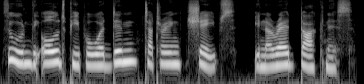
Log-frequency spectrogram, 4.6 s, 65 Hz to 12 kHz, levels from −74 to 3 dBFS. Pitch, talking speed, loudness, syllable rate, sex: 225 Hz, 160 wpm, -17 LUFS, 4.5 syllables/s, female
